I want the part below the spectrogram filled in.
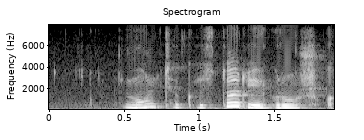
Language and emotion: Russian, sad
